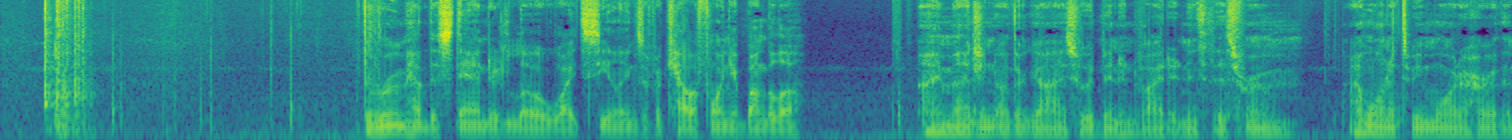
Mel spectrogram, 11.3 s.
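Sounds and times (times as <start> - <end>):
door handle and latch rattling as a door opens: 0.3 - 0.8
speech: 2.7 - 6.1, 6.7 - 11.3.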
